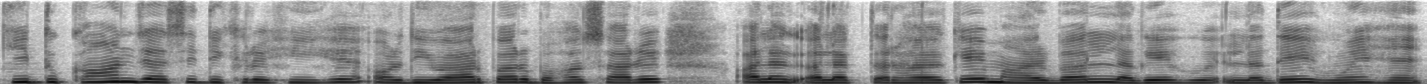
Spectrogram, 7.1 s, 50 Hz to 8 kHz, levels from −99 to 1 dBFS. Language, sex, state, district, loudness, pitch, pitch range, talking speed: Hindi, female, Bihar, Kaimur, -14 LUFS, 250 Hz, 235-270 Hz, 175 wpm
